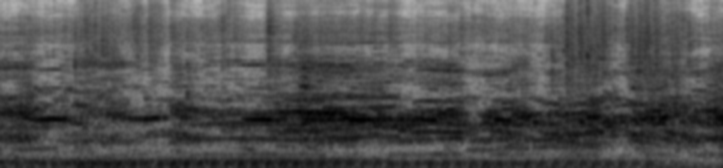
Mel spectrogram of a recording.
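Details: Egg-laying hens by the thousands on a farm, a busy wash of overlapping clucks and nasal cackles over a steady low droning hum of machinery.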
